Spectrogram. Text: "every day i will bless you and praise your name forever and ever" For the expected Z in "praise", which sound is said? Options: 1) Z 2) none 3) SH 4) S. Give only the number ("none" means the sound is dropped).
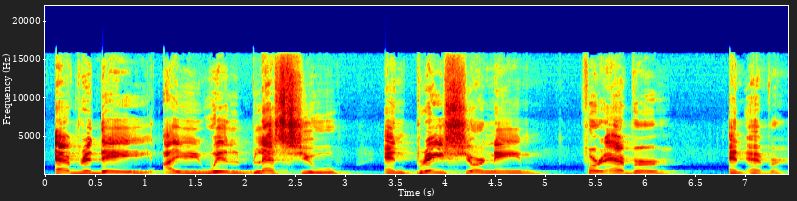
4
